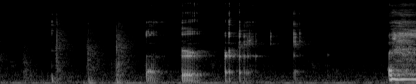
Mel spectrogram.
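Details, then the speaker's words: Burping: a quick series of about ten short belches in a quiet room, ending with a louder, longer one. "uh uh okay uh uh better uh even my dog is upset uh uh I feel much better"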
